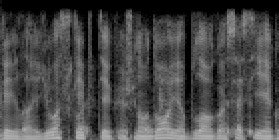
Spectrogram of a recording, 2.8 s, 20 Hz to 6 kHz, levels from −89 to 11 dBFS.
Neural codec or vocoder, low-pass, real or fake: none; 5.4 kHz; real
